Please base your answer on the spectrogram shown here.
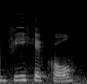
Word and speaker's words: vehicle: about um buying a vehicle and then he got an ad about used cars for sale the h is silent what'd i say it's vehicle vehicle vehicle i'm just kidding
